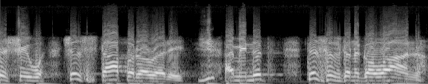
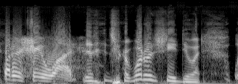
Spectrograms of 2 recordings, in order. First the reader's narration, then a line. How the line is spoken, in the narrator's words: laugh and say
